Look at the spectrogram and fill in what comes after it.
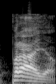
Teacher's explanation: eu tenho o a e o i formando um ditongo decrescente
